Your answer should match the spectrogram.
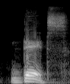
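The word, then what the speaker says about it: debts: করতে পারে না হিজ ডেটস তার ঋণ এখানে দেখো বি টা কিন্তু সাইলেন্ট থাকবে ডি ই বিটি এস ডেটস তো আমি কারো জন্য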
